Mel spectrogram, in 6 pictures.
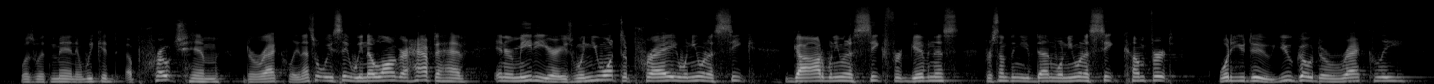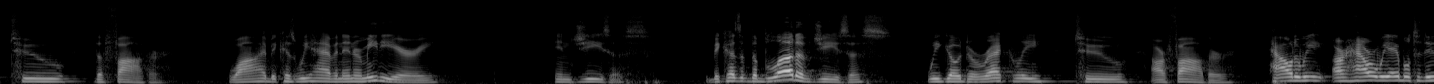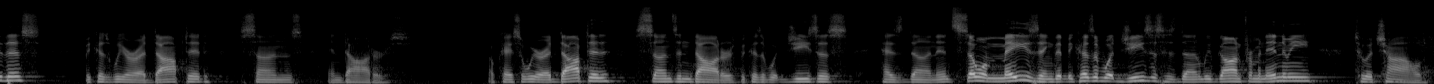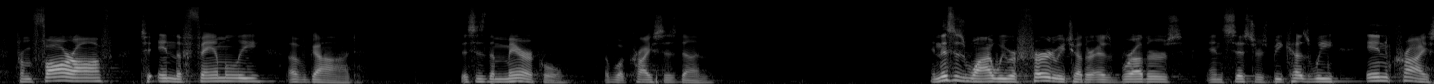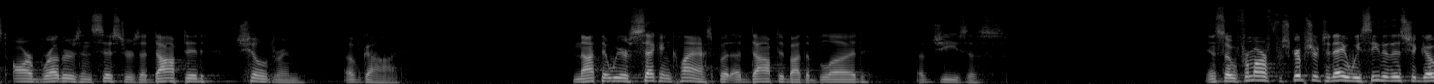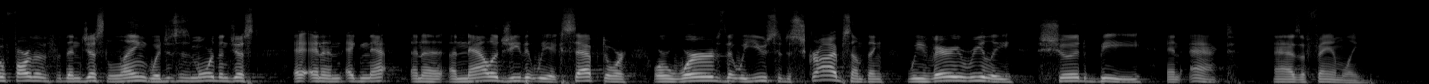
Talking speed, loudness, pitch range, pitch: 160 wpm, -32 LUFS, 120-160 Hz, 135 Hz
